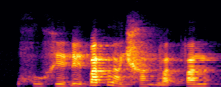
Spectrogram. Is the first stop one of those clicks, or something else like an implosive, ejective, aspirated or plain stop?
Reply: implosive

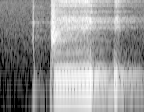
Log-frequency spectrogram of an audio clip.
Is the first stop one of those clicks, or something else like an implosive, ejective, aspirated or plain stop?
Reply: plain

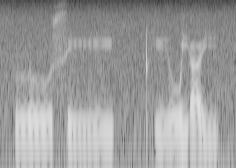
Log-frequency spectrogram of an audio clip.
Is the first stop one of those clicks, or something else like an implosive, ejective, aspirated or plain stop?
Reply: aspirated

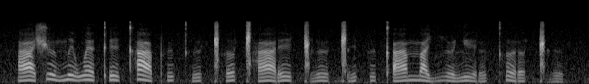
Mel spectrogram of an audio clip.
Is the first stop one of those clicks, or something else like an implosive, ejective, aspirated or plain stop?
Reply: ejective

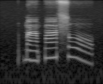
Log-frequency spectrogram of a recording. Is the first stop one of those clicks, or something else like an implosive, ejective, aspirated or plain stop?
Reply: implosive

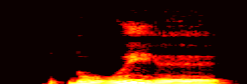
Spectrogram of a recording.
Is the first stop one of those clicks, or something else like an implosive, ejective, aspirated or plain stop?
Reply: implosive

